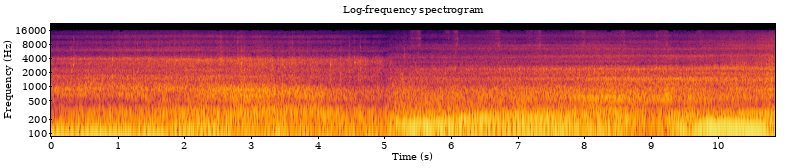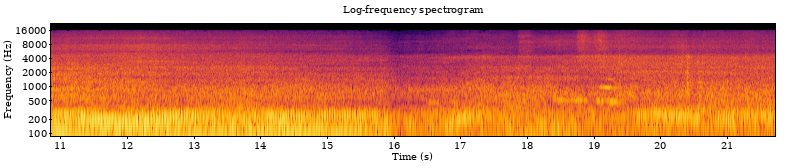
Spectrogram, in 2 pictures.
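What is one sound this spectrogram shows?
Tyres crunch over packed snow.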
